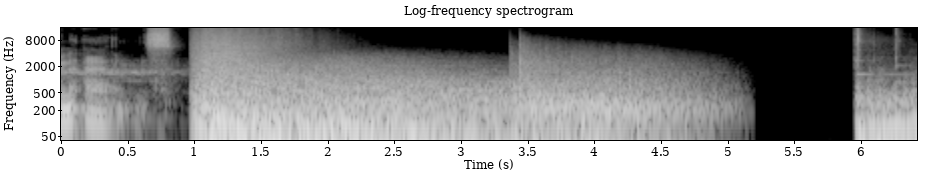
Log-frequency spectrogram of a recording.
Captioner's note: thunder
